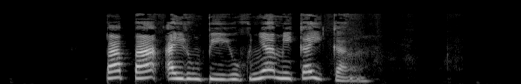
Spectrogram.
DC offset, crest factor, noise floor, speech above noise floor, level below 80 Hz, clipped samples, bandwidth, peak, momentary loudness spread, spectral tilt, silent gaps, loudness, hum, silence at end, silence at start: under 0.1%; 20 dB; -77 dBFS; 56 dB; -74 dBFS; under 0.1%; 11.5 kHz; -4 dBFS; 14 LU; -2.5 dB/octave; none; -21 LUFS; none; 1.5 s; 1.05 s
